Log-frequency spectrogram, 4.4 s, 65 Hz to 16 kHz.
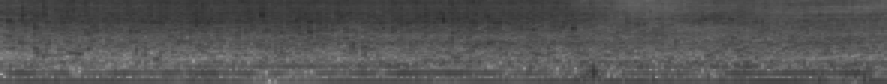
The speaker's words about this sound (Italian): Oggi mi trovo a Fordongianus, 271 comune del mio viaggio e mi trovo in questo momento a fianco a una fontana. Vi faccio sentire un po' il rumore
